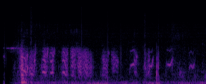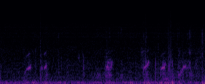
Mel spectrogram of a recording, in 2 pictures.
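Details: Baby skinny pigs from a litter, giving short squeaky chirps in irregular bursts that fade to softer, spaced squeaks, over low background rumble.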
